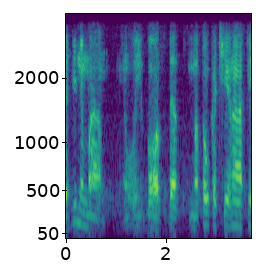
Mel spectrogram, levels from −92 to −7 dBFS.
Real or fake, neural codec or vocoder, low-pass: fake; vocoder, 44.1 kHz, 128 mel bands, Pupu-Vocoder; 3.6 kHz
